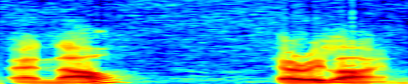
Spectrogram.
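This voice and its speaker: A male radio announcer in mid-century style, with animated, swinging intonation. Loud music plays behind him on an old radio recording. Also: low-pitched, slow, low-quality recording.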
